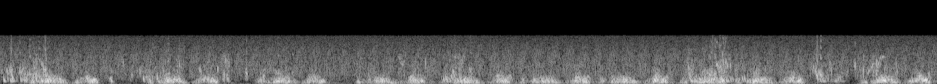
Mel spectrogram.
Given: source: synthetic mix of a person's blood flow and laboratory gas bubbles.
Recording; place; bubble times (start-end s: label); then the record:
Doppler ultrasound of blood flow; precordium
0.00-0.54 s: bubbles
1.08-1.17 s: bubbles
1.21-1.88 s: bubbles
1.96-2.33 s: bubbles
2.44-2.52 s: bubbles
2.58-2.69 s: bubbles
2.72-2.95 s: bubbles
3.97-4.06 s: bubbles
4.21-4.31 s: bubbles
4.41-4.77 s: bubbles
6.84-7.77 s: bubbles
8.10-8.49 s: bubbles
8.53-9.07 s: bubbles
9.10-9.33 s: bubbles
From the record:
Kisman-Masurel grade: 332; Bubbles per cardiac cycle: rolling drumbeat, 9 or more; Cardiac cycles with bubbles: 50 to 99%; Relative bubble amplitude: moderate (0.250 to 0.450); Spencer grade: 3 (all of the cardiac periods contain showers or single bubble signals, but not dominating or overriding the cardiac motion signals); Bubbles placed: anywhere in the cardiac cycle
